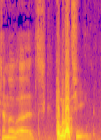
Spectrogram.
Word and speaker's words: Tomodachi: Tomodachi.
